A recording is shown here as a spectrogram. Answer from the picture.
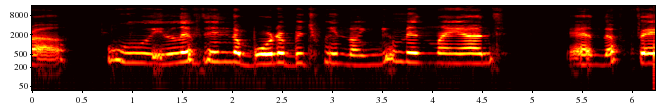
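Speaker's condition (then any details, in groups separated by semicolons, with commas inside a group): Cerebral palsy; uses wheelchair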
